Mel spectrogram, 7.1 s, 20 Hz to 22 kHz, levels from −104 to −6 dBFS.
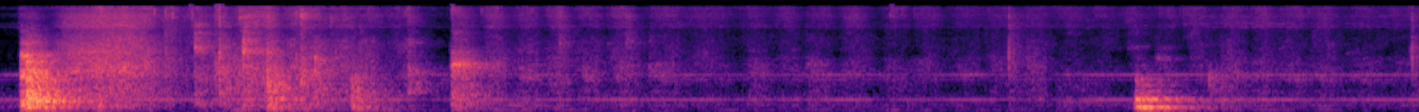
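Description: No technical faults are audible.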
